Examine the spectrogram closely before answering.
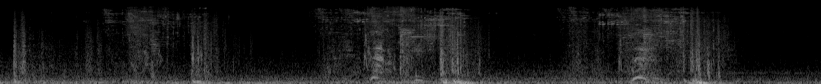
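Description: A chain whooshes and rattles as it swings.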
